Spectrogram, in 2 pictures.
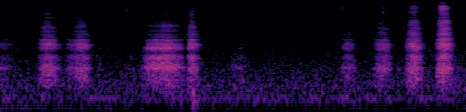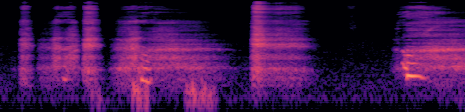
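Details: Woman's uncovered sneezes, several stifled catches and quick breaths as she tries to hold them back, then a few louder open sneeze bursts.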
